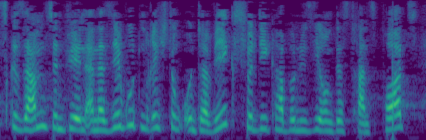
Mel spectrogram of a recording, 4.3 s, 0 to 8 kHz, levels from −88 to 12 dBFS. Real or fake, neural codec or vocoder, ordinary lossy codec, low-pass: real; none; none; none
